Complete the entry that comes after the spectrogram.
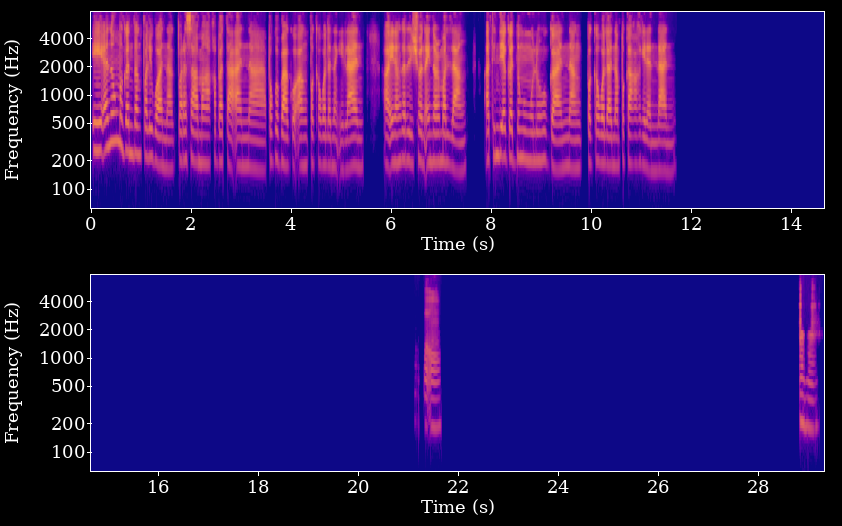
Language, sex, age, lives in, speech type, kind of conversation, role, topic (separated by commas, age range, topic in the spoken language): Filipino, female, 25-29, Philippines, read, expert-assistant, asker, Mas napapalapit ba tayo sa ibang kultura dahil sa globalisasyon, o mas napapalayo tayo sa sariling tradisyon?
